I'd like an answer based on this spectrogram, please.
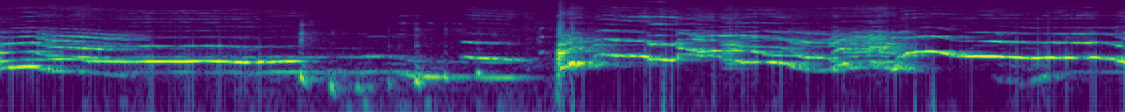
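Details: Howling Alaskan Malamutes: a long steady wail that fades into low whimpering, then a sudden burst of several overlapping voices with yips and swooping, quavering howls sustained to the end.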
